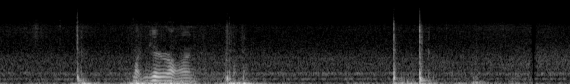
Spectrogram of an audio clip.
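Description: Honey bees swarming around a swarm trap on a tree, a faint constant buzz beneath a man's brief speech and a few sharp knocks.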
